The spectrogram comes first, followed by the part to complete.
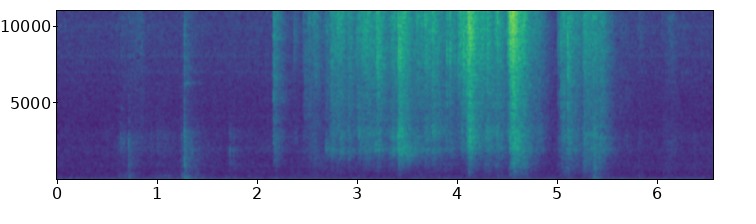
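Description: Upper Deck Series 2 hockey card pack wrapper being torn open and crinkled: a run of sharp, irregular crackling rustles lasting about three seconds, starting around two seconds in, after a couple of soft taps.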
